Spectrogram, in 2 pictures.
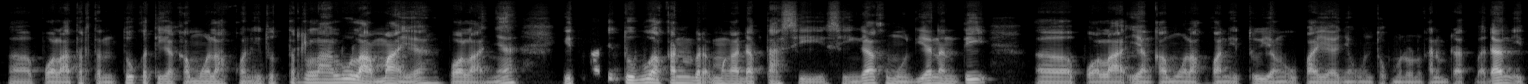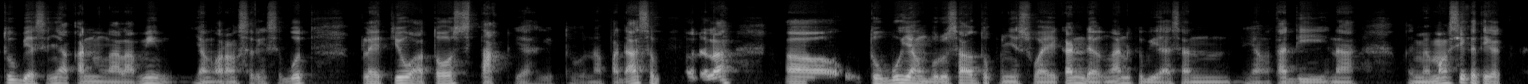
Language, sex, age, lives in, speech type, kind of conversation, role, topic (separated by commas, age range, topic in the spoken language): Indonesian, male, 40-44, Indonesia, conversation, advice, advisor, Bagaimana cara menurunkan berat badan secara bertahap tanpa perubahan yang terlalu drastis?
